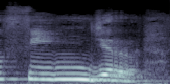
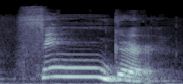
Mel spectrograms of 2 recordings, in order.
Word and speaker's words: finger: Kebanyakan orang Indonesia masih bacanya itu finger, pakai huruf J, finger, ya kan? But the real one, the correct one, yang benar yaitu finger. Repeat after me, finger. Jadi nggak ada suara J di situ, tapi adanya suara G. It's not finger, but it's finger.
